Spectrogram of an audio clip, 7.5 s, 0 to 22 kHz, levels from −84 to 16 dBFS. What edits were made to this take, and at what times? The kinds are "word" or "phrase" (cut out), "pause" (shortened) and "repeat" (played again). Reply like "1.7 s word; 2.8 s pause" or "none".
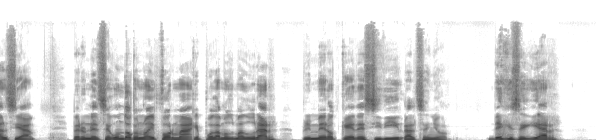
1.7 s word; 2.4 s word; 4.2 s word; 5.1 s word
